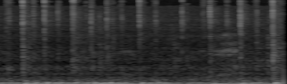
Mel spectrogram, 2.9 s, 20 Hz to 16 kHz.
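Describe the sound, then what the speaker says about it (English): Rapid keystrokes on a computer keyboard as a password is entered, a steady patter of close, light clicks over a low hum. "I'm going to type in password 1234 again."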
